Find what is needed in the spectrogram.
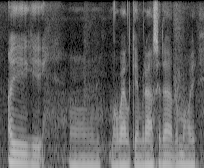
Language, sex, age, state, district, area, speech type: Manipuri, male, 45-60, Manipur, Bishnupur, rural, spontaneous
